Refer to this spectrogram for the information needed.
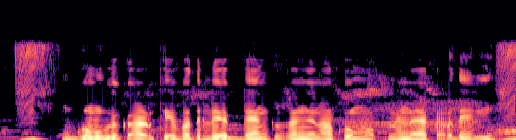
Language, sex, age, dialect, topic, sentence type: Hindi, male, 36-40, Kanauji Braj Bhasha, banking, statement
